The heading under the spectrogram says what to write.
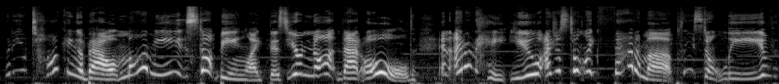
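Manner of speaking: high-pitched, agitated pleading; exasperated protest. Acted. Bride talks mommy out of feeling old, exasperated protest. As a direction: argue back urgently, pitch jumping high. Daughter protests mother's guilt trip.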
